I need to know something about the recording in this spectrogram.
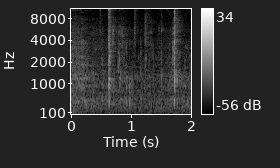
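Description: A person chewing a mouthful of tender slow-roasted pork shoulder: quiet wet mouth sounds, with two sharp clicks, about half a second in and again near the end.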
